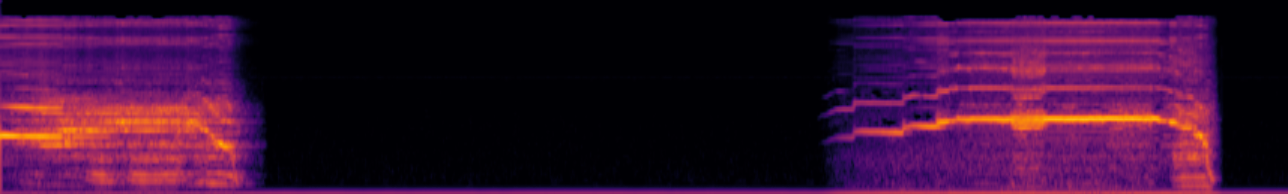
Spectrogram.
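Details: Elk in the wild give two loud, harsh screaming calls rich in overtones, separated by several seconds of silence. The second climbs in steps to a high, sustained whistled pitch, then cuts off abruptly.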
